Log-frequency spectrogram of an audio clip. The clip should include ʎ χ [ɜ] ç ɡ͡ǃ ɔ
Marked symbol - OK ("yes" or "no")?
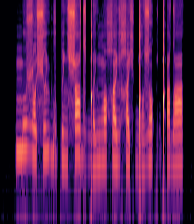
no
